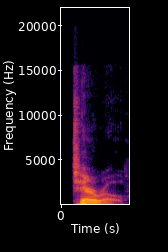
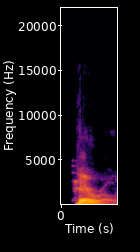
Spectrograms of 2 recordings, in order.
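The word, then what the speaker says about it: Turo: or today's episode is brought to you by tarot not t-u-r-o but it's pronounced tarot tarot is the world's largest sharing marketplace with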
